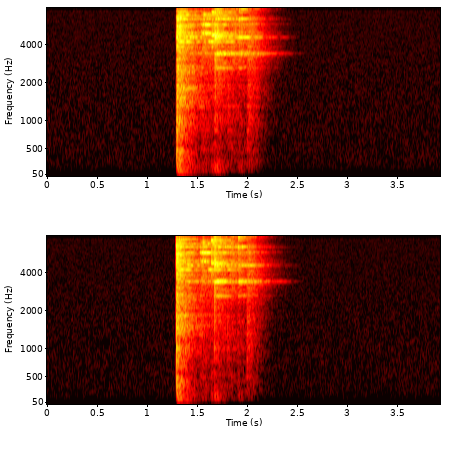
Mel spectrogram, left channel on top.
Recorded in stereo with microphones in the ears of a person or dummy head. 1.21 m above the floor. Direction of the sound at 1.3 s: 55° right (ahead or behind).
